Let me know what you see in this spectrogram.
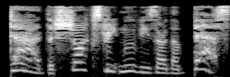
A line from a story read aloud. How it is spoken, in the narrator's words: I cried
